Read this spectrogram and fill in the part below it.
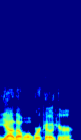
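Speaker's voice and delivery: acted-out laughing while speaking. Recounting a story where a woman threatens to call police, retelling a man laughing. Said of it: "the guy laughs".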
